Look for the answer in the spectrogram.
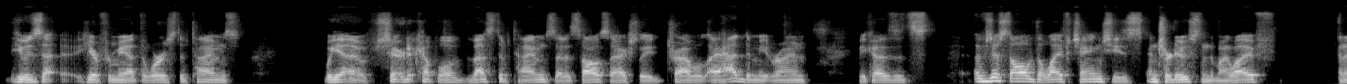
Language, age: English, 20-39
